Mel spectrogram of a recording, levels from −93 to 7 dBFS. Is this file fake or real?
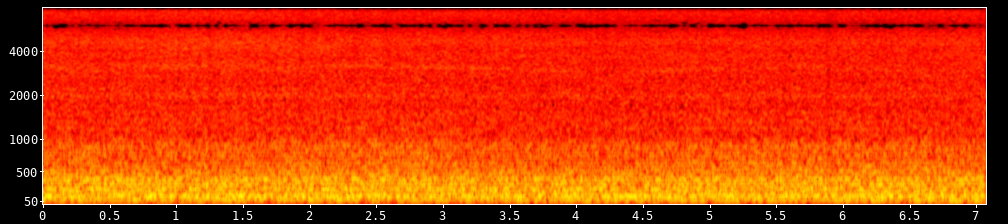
real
